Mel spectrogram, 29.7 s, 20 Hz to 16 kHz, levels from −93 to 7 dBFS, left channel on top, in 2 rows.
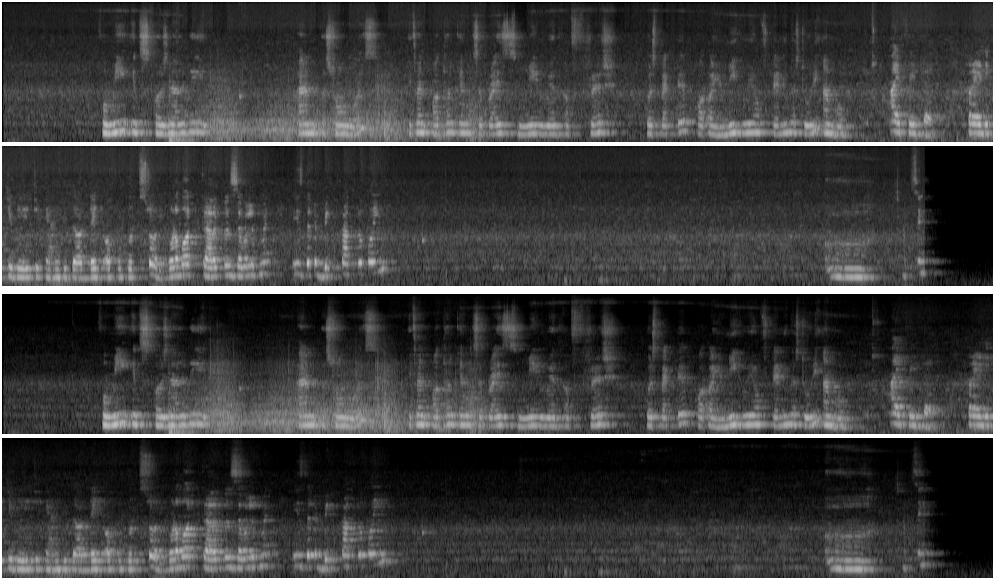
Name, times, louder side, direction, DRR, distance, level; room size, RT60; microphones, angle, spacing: voice 1, 1.5-3.1 4.4-9.2 9.7-12.7 24.7-24.8 25.6-26.1 26.5-28.0, equal, 15° left, 7 dB, 0.8 m, -33 dB
sound 1, 2.5-7.2, right 1 dB, 15° right, 1.5 m, -41 dB
voice 2, 13.3-14.0 14.5-18.9 19.2-20.1 20.3-20.6 28.6-28.7, left 4 dB, 70° left, 12 dB, 0.7 m, -30 dB
20.0 x 8.4 x 2.6 m, 0.67 s
head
